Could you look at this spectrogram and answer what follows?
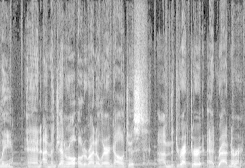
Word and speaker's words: otorhinolaryngology: patients with those problems otorhinolaryngology that's how it's pronounced it's a it's nine syllables it's a tough one it's just Latin for ear nose throat and so we deal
